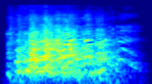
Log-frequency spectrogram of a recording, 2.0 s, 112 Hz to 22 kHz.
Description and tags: Recorded inside with a group of about 15 people.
